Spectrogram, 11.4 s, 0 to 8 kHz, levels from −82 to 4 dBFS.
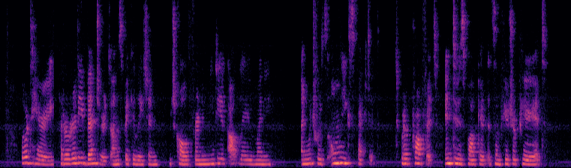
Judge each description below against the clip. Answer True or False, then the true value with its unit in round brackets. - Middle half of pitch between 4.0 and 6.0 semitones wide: False (2.8 semitones)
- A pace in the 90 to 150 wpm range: False (170 wpm)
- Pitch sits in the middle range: False (210 Hz)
